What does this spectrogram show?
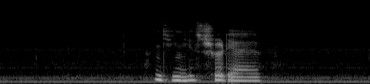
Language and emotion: Russian, neutral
